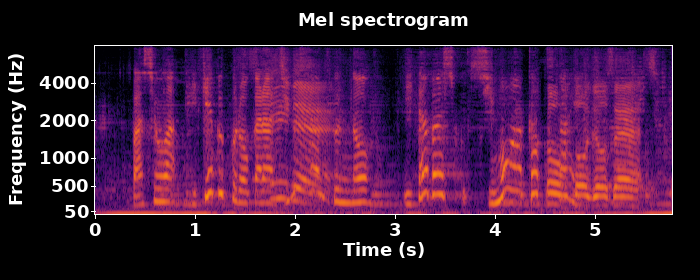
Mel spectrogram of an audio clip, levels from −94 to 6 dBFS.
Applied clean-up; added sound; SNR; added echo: neural separator model SepFormer DNS4.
